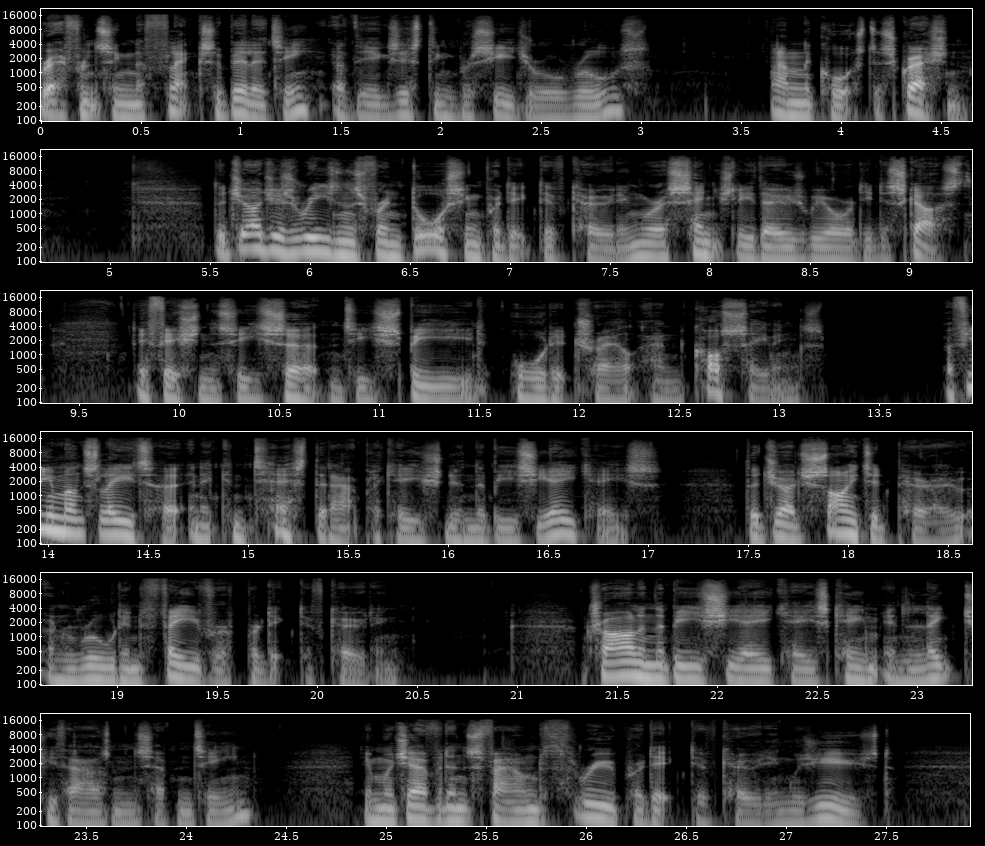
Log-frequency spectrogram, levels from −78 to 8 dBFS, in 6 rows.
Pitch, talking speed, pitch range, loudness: 110 Hz, 160 wpm, 100-125 Hz, -23 LUFS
